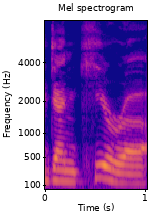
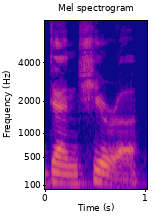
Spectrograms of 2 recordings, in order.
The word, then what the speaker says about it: Denkyira: being pronounced like ki the combination of k and y actually make a chi sound so when i say den kira i should have been saying den chira and i should have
